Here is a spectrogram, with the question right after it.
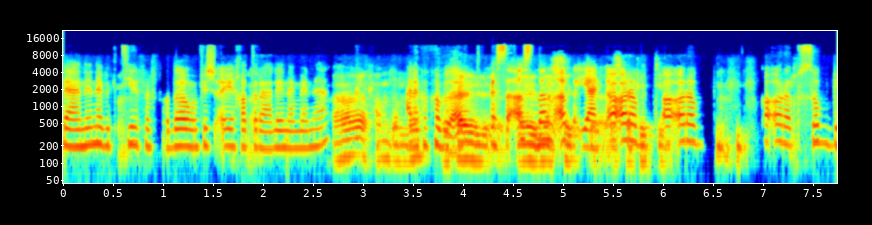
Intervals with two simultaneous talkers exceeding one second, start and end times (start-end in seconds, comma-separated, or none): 3.4-6.2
